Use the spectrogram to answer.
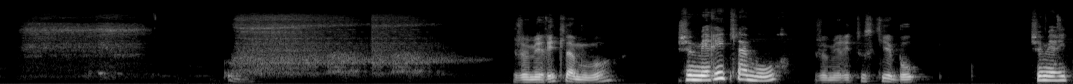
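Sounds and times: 
person taking long airy breaths, inhale and rushing exhale: 0.0s - 5.1s
speech: 5.2s - 6.2s, 6.8s - 9.2s, 10.3s - 10.7s.

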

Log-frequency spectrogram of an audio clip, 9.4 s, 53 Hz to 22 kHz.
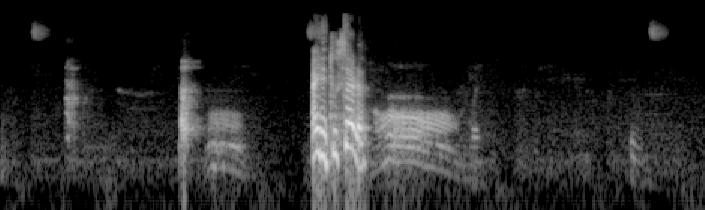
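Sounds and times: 
dog barking at an ashram in India: 0.8s - 1.2s, 2.4s - 2.8s
speech: 4.2s - 5.0s.

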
